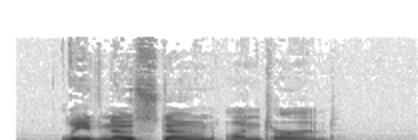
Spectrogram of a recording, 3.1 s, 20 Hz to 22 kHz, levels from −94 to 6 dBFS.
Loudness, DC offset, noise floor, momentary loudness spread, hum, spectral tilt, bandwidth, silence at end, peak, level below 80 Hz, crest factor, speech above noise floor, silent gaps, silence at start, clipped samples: -28 LUFS; under 0.1%; -65 dBFS; 8 LU; none; -5 dB/octave; 16 kHz; 0.7 s; -12 dBFS; -60 dBFS; 18 dB; 36 dB; none; 0.45 s; under 0.1%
